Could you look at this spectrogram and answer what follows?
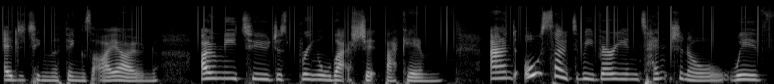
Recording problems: crackle, like an old record; faint; 20 dB below the speech

